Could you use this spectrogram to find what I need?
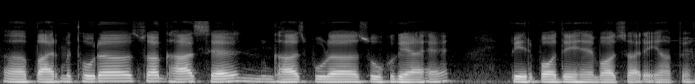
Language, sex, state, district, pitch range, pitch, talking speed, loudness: Hindi, male, Delhi, New Delhi, 120-130 Hz, 120 Hz, 165 wpm, -15 LUFS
